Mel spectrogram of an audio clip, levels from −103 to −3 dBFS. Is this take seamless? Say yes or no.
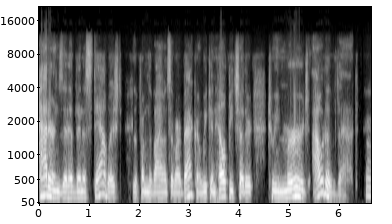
no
